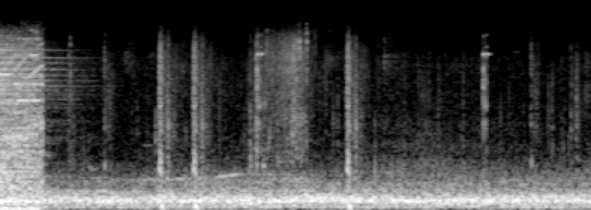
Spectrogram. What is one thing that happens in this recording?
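Sword blows strike in a quick series of hits.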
